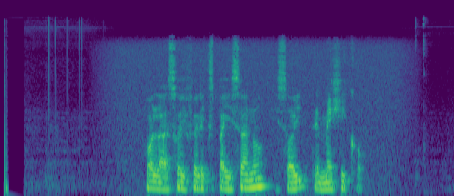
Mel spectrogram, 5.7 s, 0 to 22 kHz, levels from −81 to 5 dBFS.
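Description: From 1.08 to 5.31 s the speech falls back from digital to FM via a 434 ms blend: hiss rising to roughly 20 dB below the speech, level shifting about 1 dB.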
